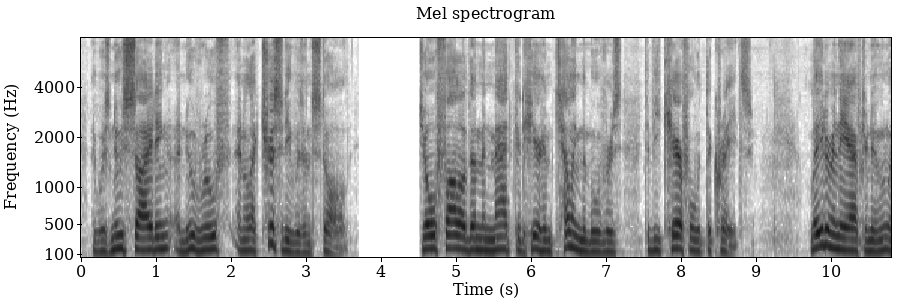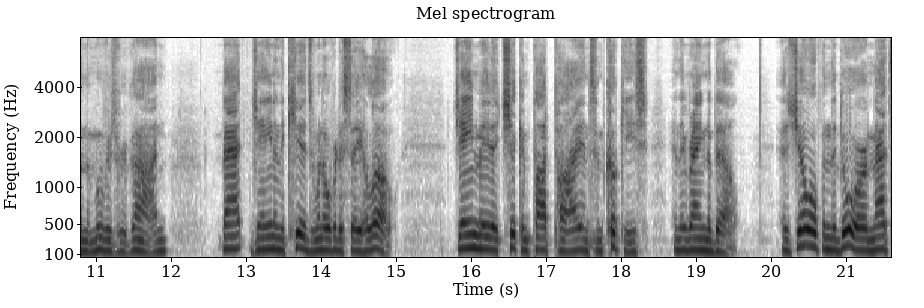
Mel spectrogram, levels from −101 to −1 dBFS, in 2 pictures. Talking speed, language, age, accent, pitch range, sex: 185 wpm, English, 50-69, American, 145-175 Hz, male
